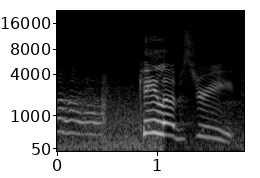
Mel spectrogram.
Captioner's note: laughs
